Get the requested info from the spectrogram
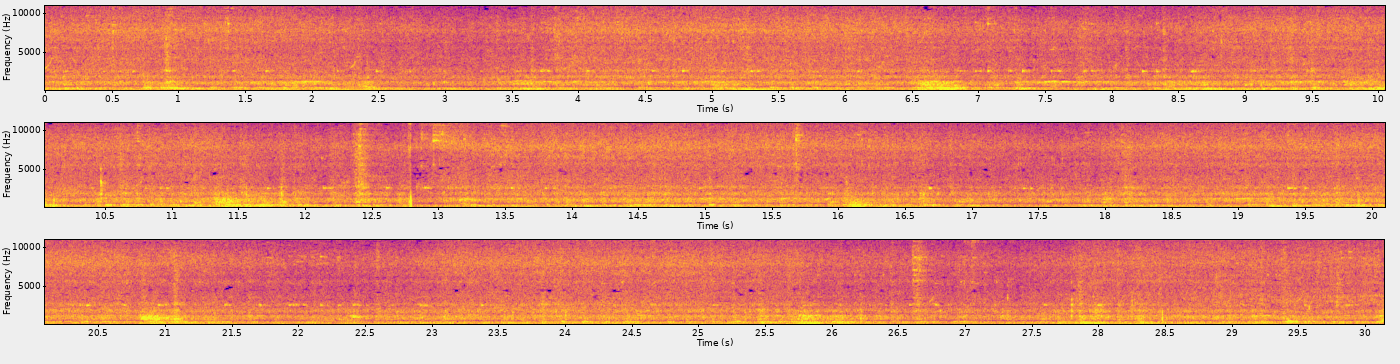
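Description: A bull-driven Persian wheel turning fast over a well: a steady hiss with the clatter of its gearing and a few sharp knocks.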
